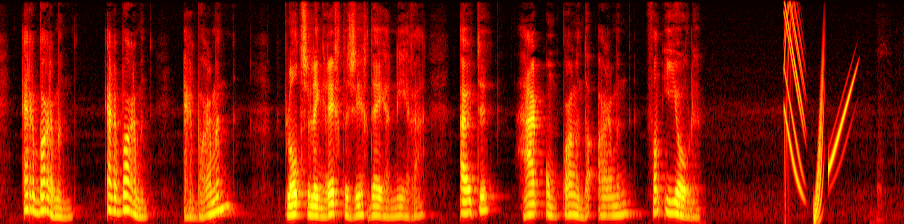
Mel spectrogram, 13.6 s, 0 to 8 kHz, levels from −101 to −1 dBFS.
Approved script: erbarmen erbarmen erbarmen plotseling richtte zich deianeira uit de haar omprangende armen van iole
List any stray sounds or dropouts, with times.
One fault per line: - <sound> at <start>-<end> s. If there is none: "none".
- chirp at 11.8-12.9 s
